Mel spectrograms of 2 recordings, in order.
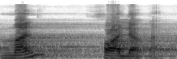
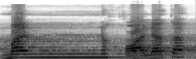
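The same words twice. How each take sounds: First: The n sound is pronounced clearly. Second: The n sound is hidden and nasalized. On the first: The speaker calls it right. "इजहार का तरीका यही है" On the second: The speaker calls it wrong. "इस तरह नहीं अदा होगा"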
